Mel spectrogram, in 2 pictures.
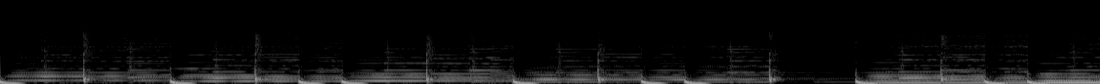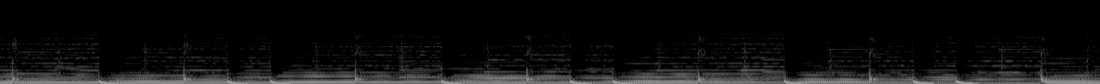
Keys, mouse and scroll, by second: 1.2-2.8 middle drag, 1.2-1.6 scroll up 1, 1.6-2.8 scroll down 1, 2.8 Tab, 3.9 h, 4.1 middle click, 4.9 middle click, 5.7 Tab, 6.4 KP_1, 6.6 KP_3, 9.9 middle click, 11.3 ctrl+r, 12.7 shift+d, 14.7 l, 15.5 x, 17.8 KP_1, 18.0 KP_3, 18.5 alt+z, 20.5 alt+z.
